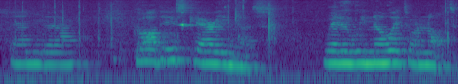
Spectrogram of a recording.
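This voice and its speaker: Amid audible room echo and noticeable background noise, a woman talks at a fairly slow pace in a medium pitch. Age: 40s. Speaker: spiritual teacher. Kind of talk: lecture. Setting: temple with audience.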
